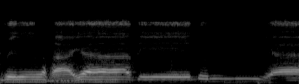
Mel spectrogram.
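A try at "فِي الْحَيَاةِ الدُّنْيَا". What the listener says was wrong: Ulangi lagi Pak, fil hayati dunianya. Fil hayatid, di situ ada tasdid, bunyikan tasdidnya Pak.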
